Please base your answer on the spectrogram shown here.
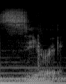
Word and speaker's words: Zurich: Zeric. Oh, it's pronounced Zurich.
